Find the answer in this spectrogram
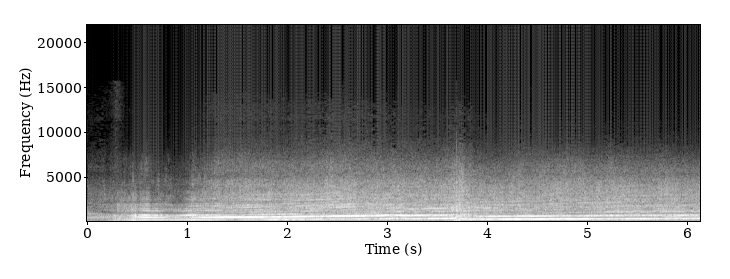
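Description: Ferrari FXX K's 6.3-litre V12 accelerating hard, its note rising steadily in pitch. About three and a half seconds in the pitch drops suddenly with a sharp crack, as at an upshift, then climbs again.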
